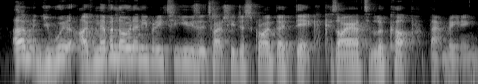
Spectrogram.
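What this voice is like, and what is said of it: Londonish BBC English accent. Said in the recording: “my accent's so completely different to the Yorkshire accent these days ... this kind of weird Londonish accent that I've got ... I'm told that I speak BBC English ... You sound like you're from television”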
